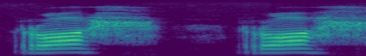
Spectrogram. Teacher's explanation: یہ ہا ہمارے حلق کے مڈل پوائنٹ سے ادا ہوتا ہے، ہمارے حلق کے درمیانی حصے سے ادا ہوتا ہے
